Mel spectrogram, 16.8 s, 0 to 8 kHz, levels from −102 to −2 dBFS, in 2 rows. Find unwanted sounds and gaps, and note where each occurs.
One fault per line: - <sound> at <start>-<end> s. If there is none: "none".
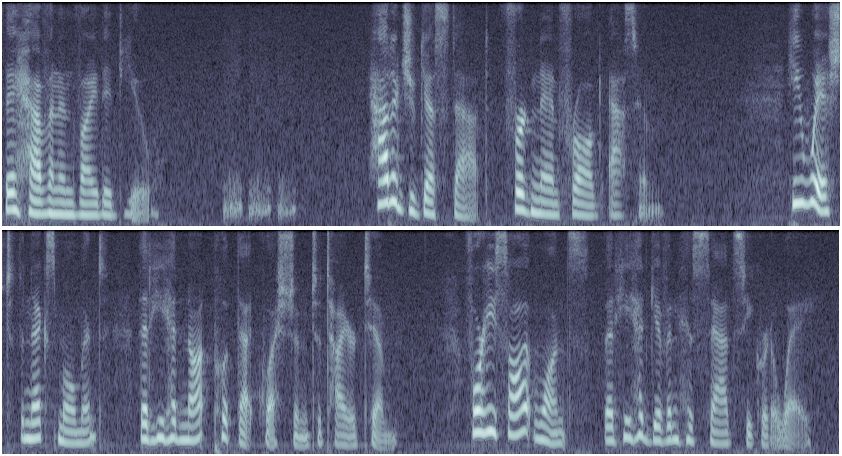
- laugh at 2.2-2.9 s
